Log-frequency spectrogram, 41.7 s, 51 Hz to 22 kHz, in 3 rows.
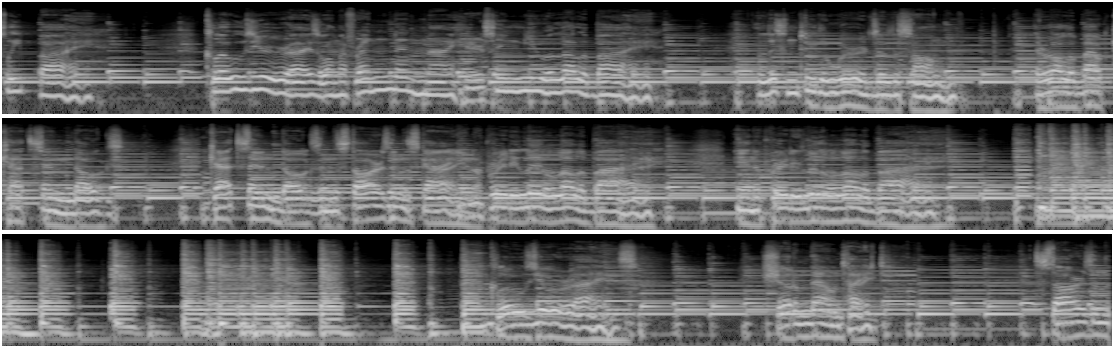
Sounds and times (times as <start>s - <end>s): Lullaby: 0.0s - 29.6s, 33.6s - 41.6s.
